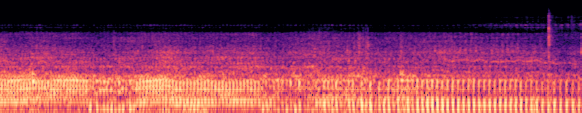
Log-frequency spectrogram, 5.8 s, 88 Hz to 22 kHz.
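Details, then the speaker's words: 1974 Honda Trail 90 (CT90) that sat from 1984 and was brought back to running: it fires on one kick and settles into small, even putters at a low idle that has been bumped down. Normal idle. "yeah she fires right up like i said the idle's bumped down a little bit right now"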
